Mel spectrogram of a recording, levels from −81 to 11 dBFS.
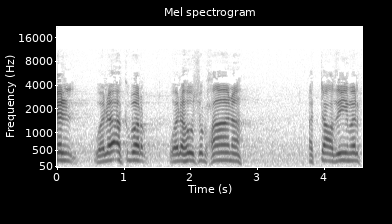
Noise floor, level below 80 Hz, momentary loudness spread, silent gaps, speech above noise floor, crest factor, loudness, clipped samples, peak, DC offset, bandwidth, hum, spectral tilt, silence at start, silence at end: -52 dBFS; -70 dBFS; 13 LU; none; 31 dB; 20 dB; -21 LUFS; under 0.1%; -2 dBFS; under 0.1%; 11.5 kHz; none; -4.5 dB/octave; 0 s; 0.05 s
